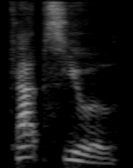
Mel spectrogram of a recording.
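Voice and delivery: normal talking voice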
